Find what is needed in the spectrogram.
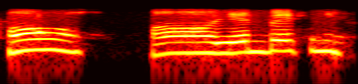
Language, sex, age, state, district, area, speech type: Kannada, female, 60+, Karnataka, Bidar, urban, conversation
